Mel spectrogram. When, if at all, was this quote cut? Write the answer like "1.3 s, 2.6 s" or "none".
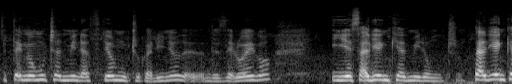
2.7 s

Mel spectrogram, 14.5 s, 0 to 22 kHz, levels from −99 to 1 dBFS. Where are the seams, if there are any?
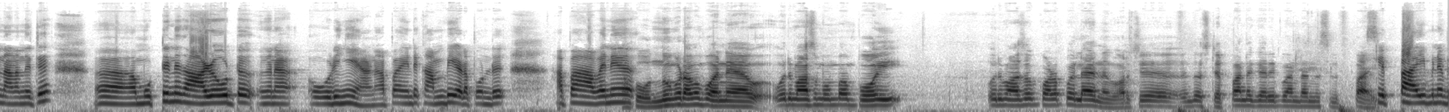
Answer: none

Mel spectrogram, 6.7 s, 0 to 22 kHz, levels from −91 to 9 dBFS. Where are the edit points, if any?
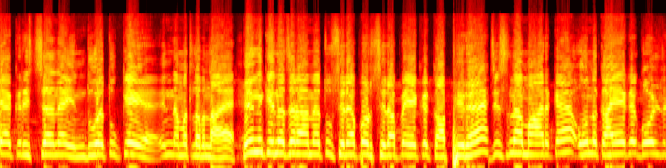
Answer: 2.4 s, 5.0 s

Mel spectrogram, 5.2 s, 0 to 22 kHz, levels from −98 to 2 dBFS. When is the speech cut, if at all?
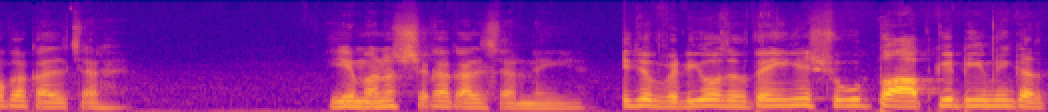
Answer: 3.1 s

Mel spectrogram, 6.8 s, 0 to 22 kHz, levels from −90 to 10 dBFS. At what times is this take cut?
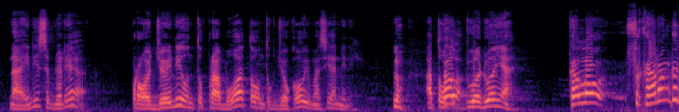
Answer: none

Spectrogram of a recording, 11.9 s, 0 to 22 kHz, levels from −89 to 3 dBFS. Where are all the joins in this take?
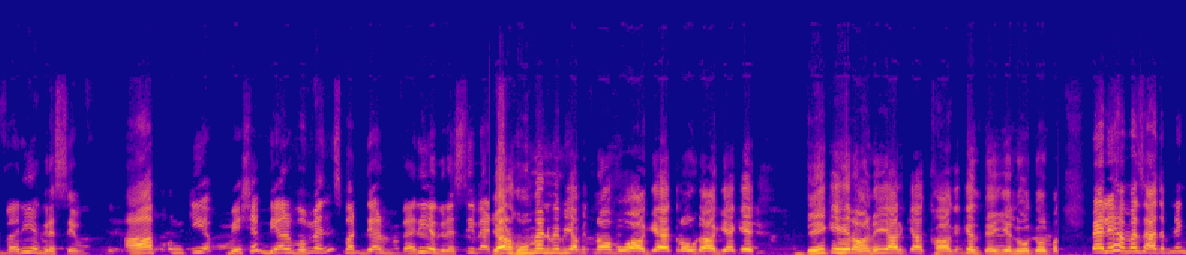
4.9 s, 10.6 s

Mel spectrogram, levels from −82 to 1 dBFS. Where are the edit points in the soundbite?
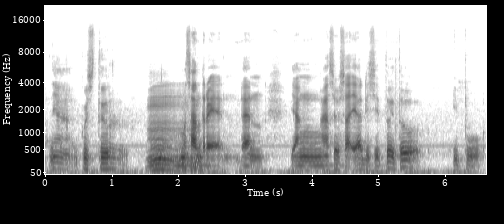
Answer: none

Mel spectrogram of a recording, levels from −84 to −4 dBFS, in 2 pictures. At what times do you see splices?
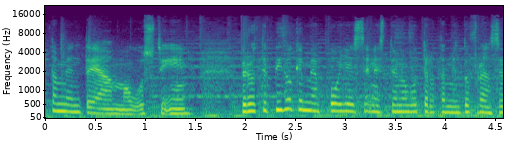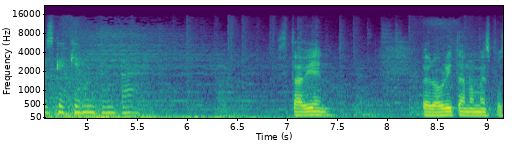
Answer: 1.5 s

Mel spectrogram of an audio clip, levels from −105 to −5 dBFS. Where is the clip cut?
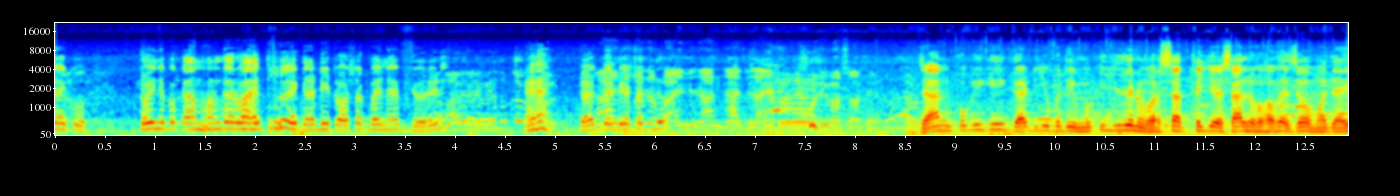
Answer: none

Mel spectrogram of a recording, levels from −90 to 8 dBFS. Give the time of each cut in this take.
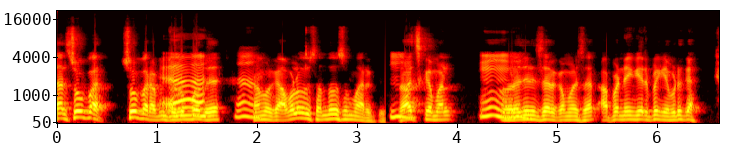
3.2 s

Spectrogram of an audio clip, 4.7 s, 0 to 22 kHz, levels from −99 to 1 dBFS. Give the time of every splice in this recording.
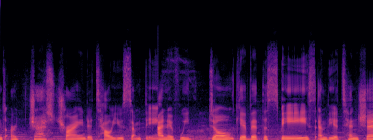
1.9 s

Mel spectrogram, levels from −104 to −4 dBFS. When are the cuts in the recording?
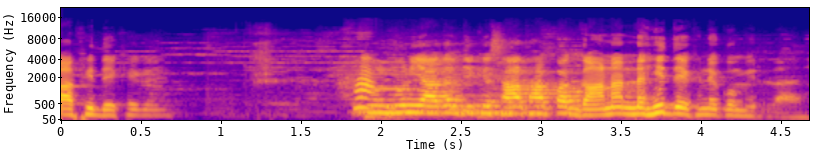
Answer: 1.9 s

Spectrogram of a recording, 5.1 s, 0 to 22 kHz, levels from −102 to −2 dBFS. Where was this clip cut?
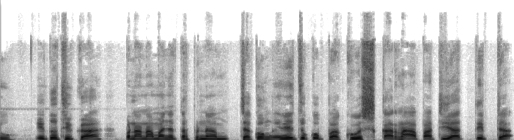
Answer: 2.4 s

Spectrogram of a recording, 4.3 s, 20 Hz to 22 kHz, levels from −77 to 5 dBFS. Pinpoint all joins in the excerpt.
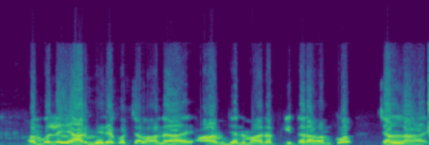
none

